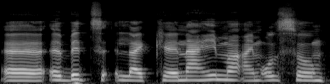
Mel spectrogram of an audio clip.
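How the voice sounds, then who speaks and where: A woman in her thirties from Lebanon, whose first language is Arabic, giving a design talk in a thoughtful, halting way with many pauses and fillers. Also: medium pitch, flat delivery, smooth. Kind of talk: conference talk.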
